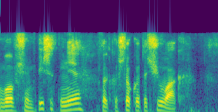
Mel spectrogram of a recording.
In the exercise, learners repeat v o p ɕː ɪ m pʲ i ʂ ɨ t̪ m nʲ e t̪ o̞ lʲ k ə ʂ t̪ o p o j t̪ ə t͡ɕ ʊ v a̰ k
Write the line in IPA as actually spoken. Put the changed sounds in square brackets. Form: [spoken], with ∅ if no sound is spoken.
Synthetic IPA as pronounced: v o p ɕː ɪ m pʲ i ʂ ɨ t̪ m nʲ e t̪ o̞ lʲ k ə ʂ t̪ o [k] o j t̪ ə t͡ɕ ʊ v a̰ k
